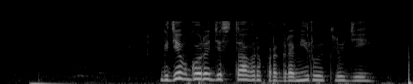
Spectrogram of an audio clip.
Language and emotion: Russian, neutral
